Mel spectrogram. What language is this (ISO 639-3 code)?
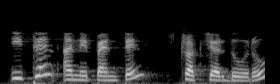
guj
